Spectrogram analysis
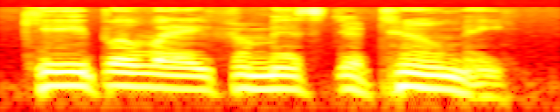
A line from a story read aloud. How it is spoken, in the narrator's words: Craig mimicked savagely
